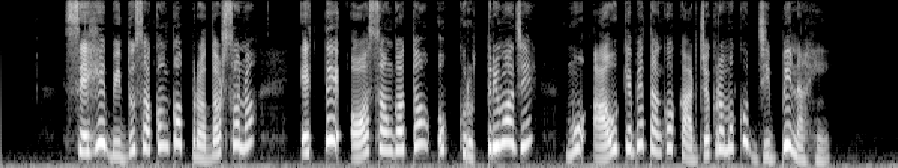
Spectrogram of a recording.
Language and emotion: Odia, disgusted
